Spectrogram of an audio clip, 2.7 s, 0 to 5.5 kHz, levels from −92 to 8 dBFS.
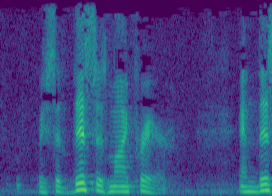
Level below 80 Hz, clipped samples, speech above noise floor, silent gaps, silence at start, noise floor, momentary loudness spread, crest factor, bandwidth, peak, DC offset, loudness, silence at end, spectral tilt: -64 dBFS; under 0.1%; 28 dB; none; 0.15 s; -51 dBFS; 13 LU; 20 dB; 5.4 kHz; -4 dBFS; under 0.1%; -24 LUFS; 0 s; -7 dB/octave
